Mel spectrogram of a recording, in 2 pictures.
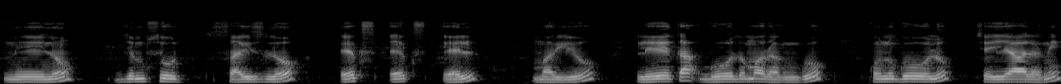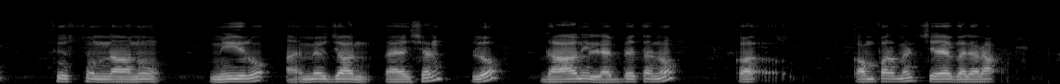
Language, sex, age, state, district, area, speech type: Telugu, male, 45-60, Telangana, Ranga Reddy, rural, read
